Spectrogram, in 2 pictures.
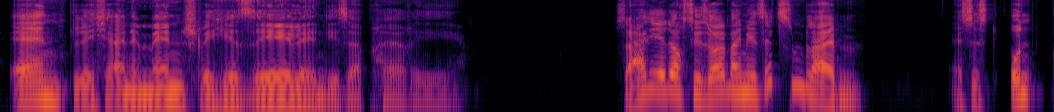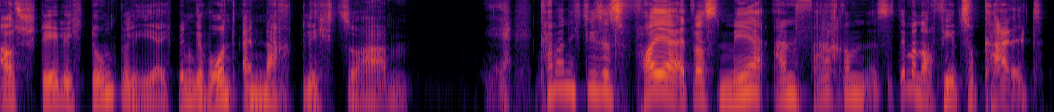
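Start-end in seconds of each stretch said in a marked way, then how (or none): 4.6-15.8 higher, complaining little creature voice; high petulant complainer; whiny little Monito. Acted. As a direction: fuss and whine like a spoiled small man.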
